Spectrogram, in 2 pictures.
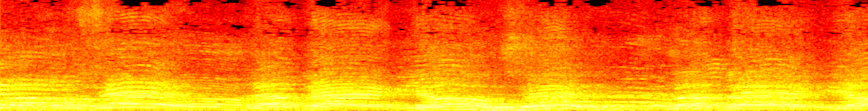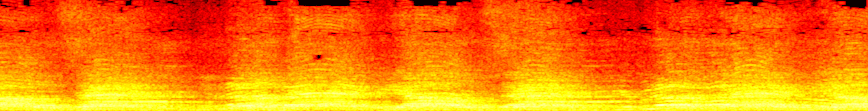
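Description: A crowd of men shouting together in unison, short loud calls repeated over and over in quick succession.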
